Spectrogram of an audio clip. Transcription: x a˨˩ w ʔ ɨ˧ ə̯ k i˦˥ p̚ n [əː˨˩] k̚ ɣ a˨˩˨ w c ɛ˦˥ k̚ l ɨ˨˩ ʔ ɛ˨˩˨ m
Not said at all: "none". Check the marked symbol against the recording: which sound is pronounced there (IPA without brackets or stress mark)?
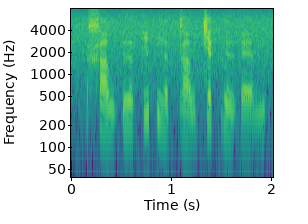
əː˨˩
